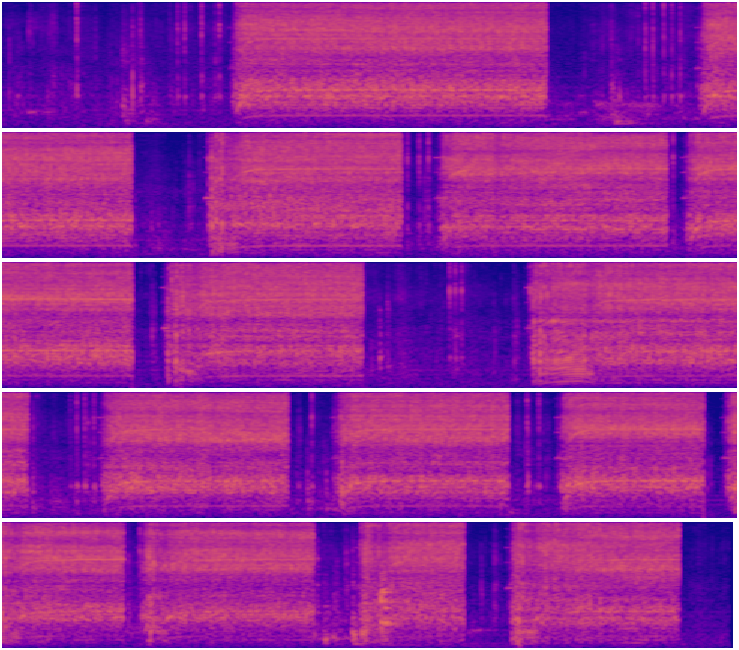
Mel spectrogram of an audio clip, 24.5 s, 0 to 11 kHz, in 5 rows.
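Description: A power tool backs T30 bolts out of the cam cover on a 2008 VW GTI, running in a dozen or so loud, close whirring bursts of one to two seconds each, separated by short pauses.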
